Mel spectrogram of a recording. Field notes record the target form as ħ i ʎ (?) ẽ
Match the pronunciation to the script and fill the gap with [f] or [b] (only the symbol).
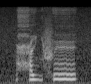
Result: f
